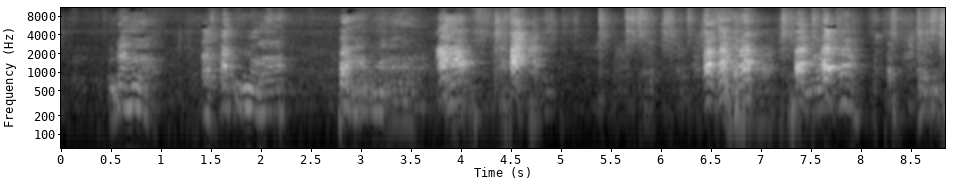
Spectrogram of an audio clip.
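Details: Play between a pitbull and a King Charles spaniel, Kaiser and Viki: a series of moaning, harmonic bark-growls in separate bursts about a second apart, growing brighter and harsher toward the end.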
